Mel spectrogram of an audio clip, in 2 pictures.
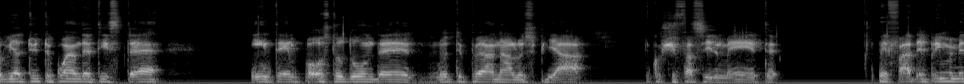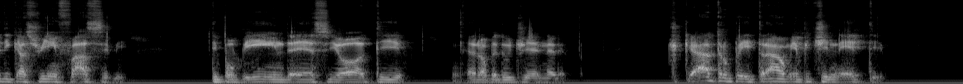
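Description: Mains hum at 60 Hz runs under the speech throughout, about 25 dB down: a steady low drone from power-line coupling, drawn as a flat, unbroken line near the bottom of a spectrogram.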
